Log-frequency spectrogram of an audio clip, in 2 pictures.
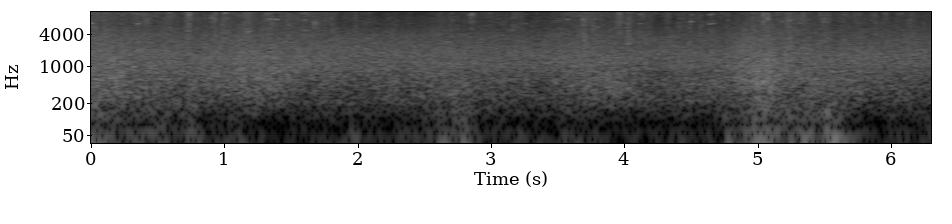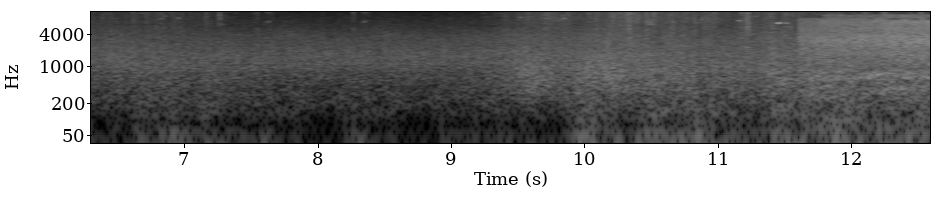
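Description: Heavy storm rain with hail pelting down: a steady hiss of rain noise with faint scattered ticks, growing louder about a second before the end.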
